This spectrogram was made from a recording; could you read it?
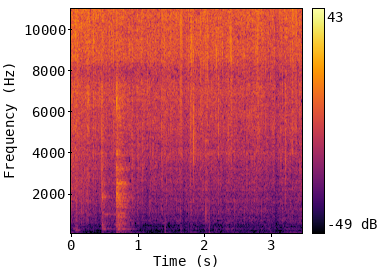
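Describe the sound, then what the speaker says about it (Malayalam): Okra dropped into ivy gourd already frying in a pan, giving a steady sizzle with a few stirring scrapes and small crackles, close and fairly quiet with no talking. "ഇനി വെണ്ടയ്ക്ക ഇതിനകത്തേക്ക് ഇടും"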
